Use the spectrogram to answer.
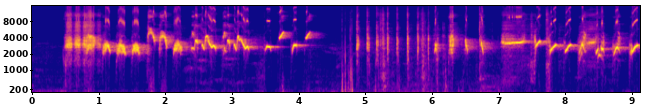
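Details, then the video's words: Greater green leafbird singing energetically: dense trilled phrases and looping slurs, a stretch of sharp clicks, then repeated clear rising and falling whistles. "Cucak Ijo Macet dan Bahan Denger, langsung nyaut dan bunyi"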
